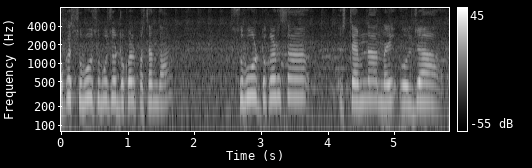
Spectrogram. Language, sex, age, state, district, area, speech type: Sindhi, male, 30-45, Uttar Pradesh, Lucknow, rural, spontaneous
